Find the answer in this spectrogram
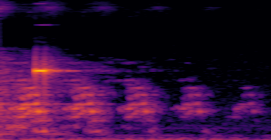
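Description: A single short, high-pitched electronic beep with a brief ring about a quarter second in. After it come faint, choppy sounds that fade away.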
